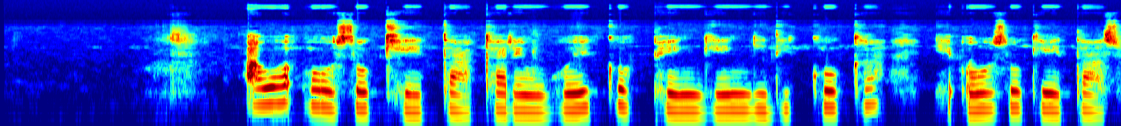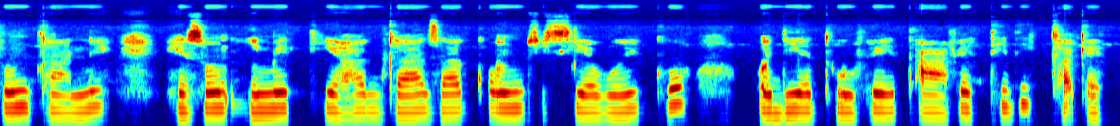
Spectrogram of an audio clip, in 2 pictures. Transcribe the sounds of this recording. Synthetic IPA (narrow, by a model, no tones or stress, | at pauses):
ʔɐwɐʔo̞ːsɔkʰe̞ːt̪ːaːkʰɐɾɛnwɔjkːɔpʰɛŋɡɛŋɡɪd̪ɪkʰːɔkːɐ | hɛʔo̞ːsɔke̞ːt̪ːaːsʊnt̪ʰːaːnːɛhɛsɔnɪmɛt̪ʰːɪjɐhɐɡaːzakʼɔnt͡ʃʼɪsɪjɐwɔjkʰːɔ | ɔd̪ɪjɐt̪ʼuːfeːt̪ʼaːfɛt̪ʰːɪd̪ɪkʰɐkʼɛt̪ːɐ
